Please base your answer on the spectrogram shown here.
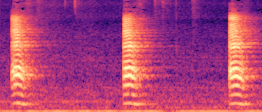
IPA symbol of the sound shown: æ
